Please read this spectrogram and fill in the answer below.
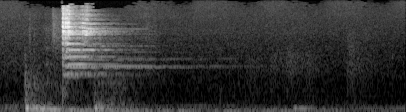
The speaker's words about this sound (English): Oh, fuck yeah. So we what just clink it? Martini glasses, and that's a good martini. Thank you. We make good martinis.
